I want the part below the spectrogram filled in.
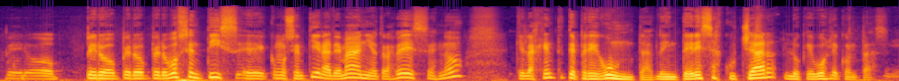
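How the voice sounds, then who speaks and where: A man's voice: fairly high pitch, animated, normal speed, darkish tone, no room sound. A man with an Argentine Spanish accent, telling stories in casual conversation, rambling with frequent restarts and tag questions. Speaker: interviewed author.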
